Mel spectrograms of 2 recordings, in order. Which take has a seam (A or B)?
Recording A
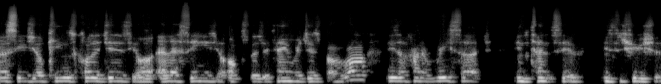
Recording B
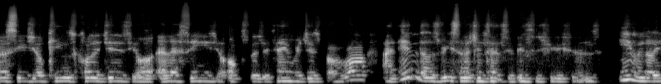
B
